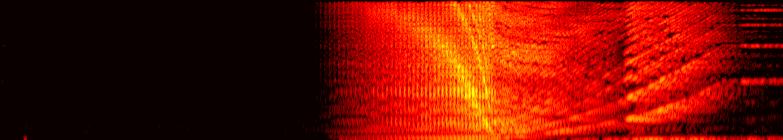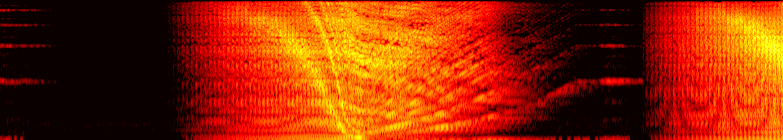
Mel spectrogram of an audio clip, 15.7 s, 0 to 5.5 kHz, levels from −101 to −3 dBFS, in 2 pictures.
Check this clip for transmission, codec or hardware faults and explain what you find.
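Nothing here gives any cause for concern; the sounds come across steady and intact, with no sign of trouble from the transmission path, the codec or the hardware.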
